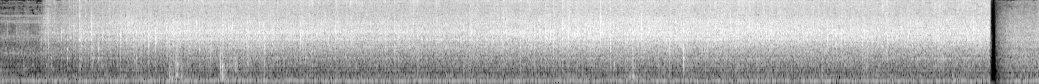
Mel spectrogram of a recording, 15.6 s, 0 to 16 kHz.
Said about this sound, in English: Now I'm going to brown off about 500 grams of minced beef in 2 tablespoons of olive oil.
